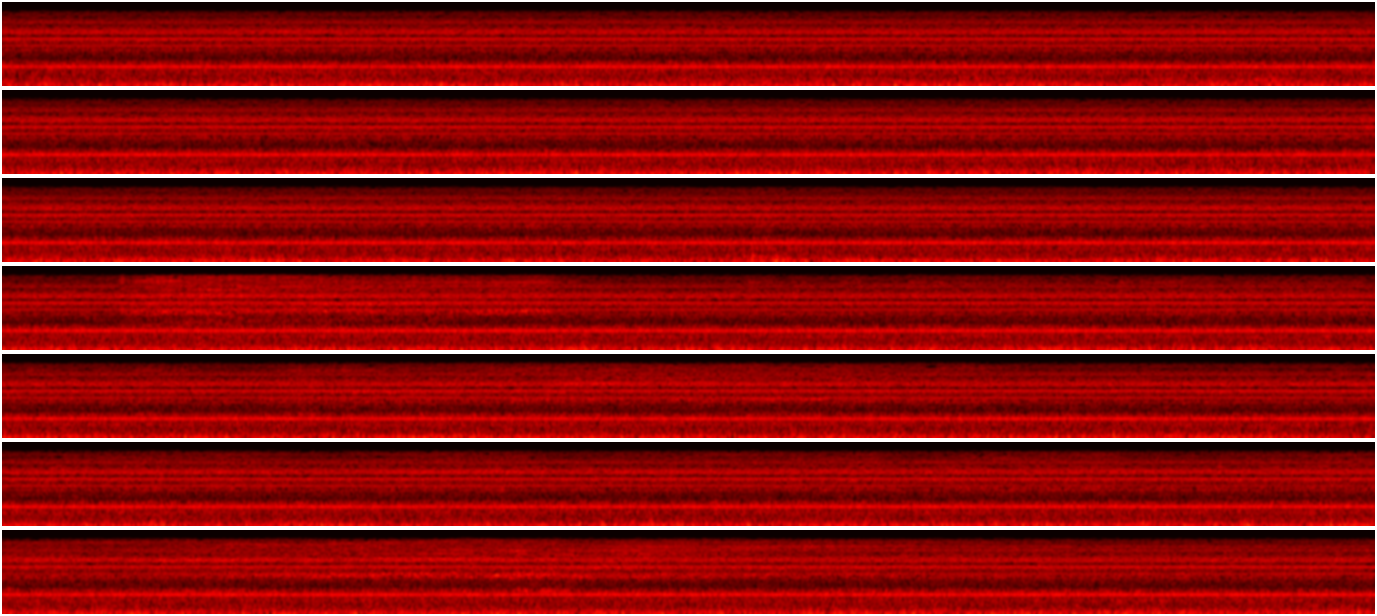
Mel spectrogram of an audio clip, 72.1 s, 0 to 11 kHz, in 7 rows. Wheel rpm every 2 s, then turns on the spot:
0, 0, 0, 0, 0, 0, 0, 0, 0, 0, 0, 0, 0, 0, 0, 0, 0, 0, 0, 0, 0, 0, 0, 0, 0, 0, 0, 0, 0, 0, 0, 0, 0, 0, 0, 0.
none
